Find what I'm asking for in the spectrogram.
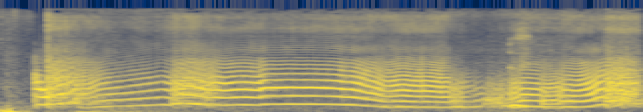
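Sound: fart played from phone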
